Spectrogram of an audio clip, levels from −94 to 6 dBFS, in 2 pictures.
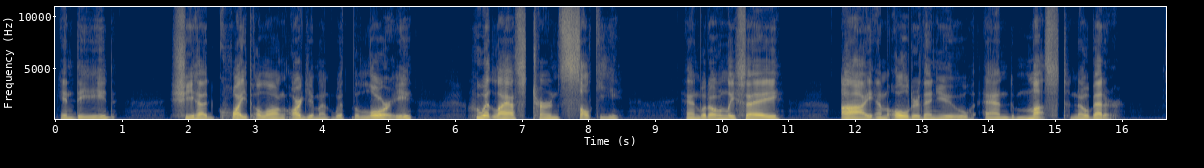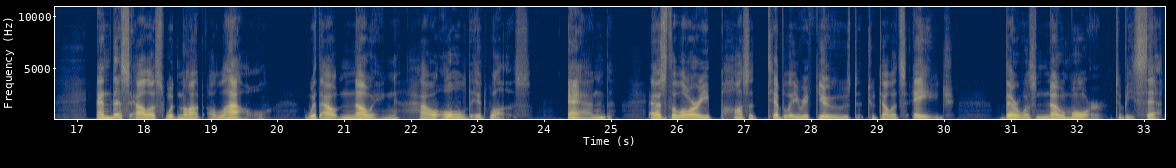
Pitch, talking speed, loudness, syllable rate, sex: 130 Hz, 105 wpm, -21 LUFS, 3.2 syllables/s, male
